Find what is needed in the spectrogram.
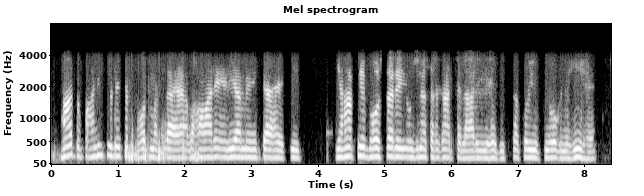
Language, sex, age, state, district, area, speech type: Urdu, male, 18-30, Bihar, Khagaria, rural, conversation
